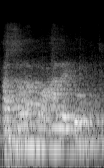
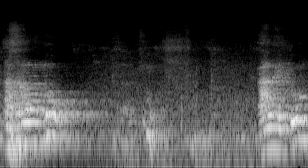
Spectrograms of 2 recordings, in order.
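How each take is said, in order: First: The greeting flows as one connected word. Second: The greeting is split with a break inside. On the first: The speaker calls it right. "bacanya mesti nyambung" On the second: The speaker calls it wrong. "Gak boleh begini"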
